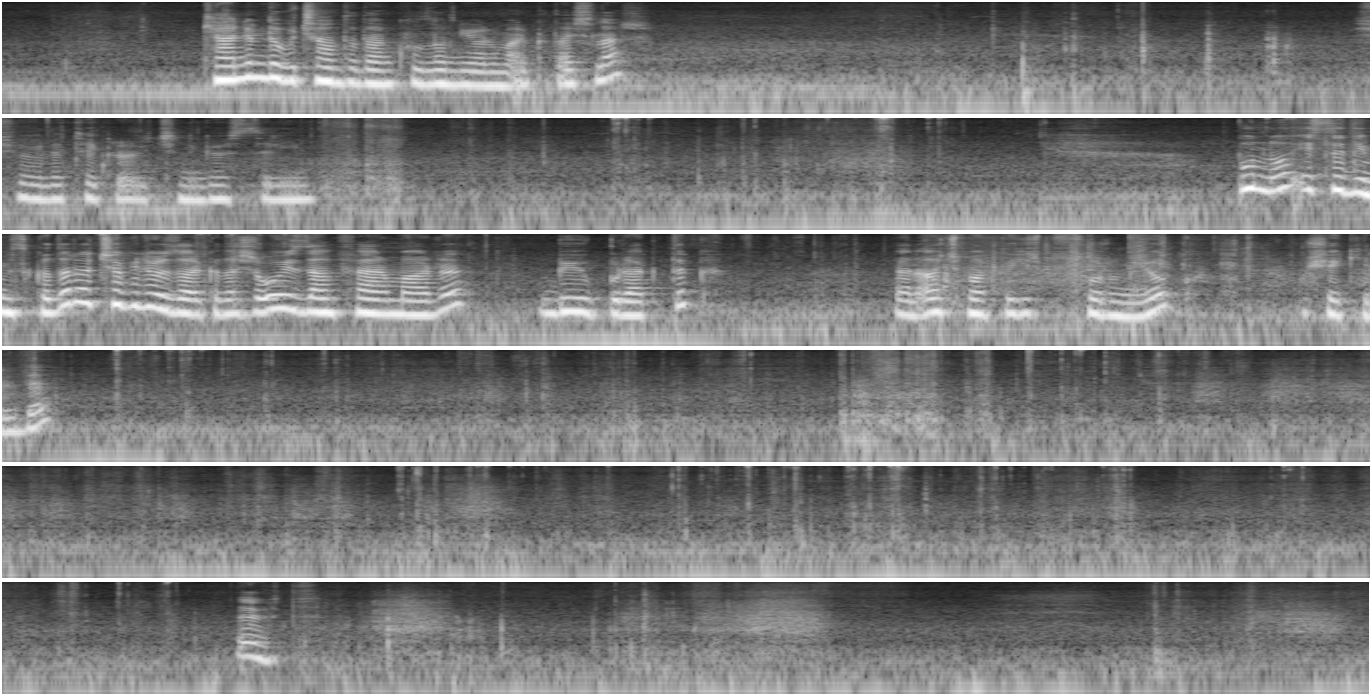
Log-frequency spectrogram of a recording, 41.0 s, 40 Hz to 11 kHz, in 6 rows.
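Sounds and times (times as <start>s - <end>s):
handbag rustling: 8.3s - 11.9s, 13.1s - 37.9s
zipper and chain clicks: 8.4s - 11.7s, 17.6s - 35.4s.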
